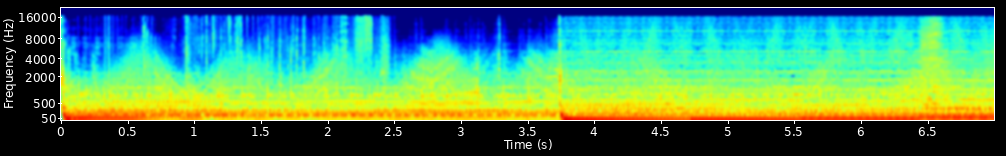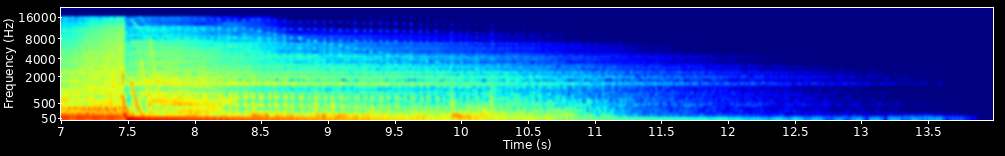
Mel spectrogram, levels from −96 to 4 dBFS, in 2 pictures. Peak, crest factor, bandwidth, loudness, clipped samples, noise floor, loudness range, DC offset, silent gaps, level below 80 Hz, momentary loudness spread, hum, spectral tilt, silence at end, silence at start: -2 dBFS; 16 dB; 16.5 kHz; -19 LUFS; under 0.1%; -74 dBFS; 17 LU; under 0.1%; none; -20 dBFS; 15 LU; none; -6 dB/octave; 3.3 s; 0 s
